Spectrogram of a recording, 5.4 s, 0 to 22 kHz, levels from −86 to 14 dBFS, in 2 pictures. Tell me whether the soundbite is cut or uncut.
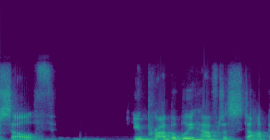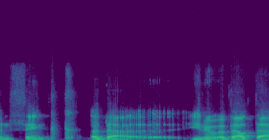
uncut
